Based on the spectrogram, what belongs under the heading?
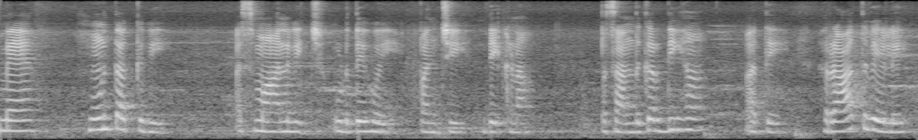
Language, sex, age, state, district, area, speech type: Punjabi, female, 30-45, Punjab, Ludhiana, urban, spontaneous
